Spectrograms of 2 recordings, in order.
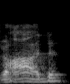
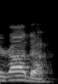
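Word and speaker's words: Radha: like we never say nobody ever says rod they say rada or sit they always say sita because it's a long ace so in india just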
